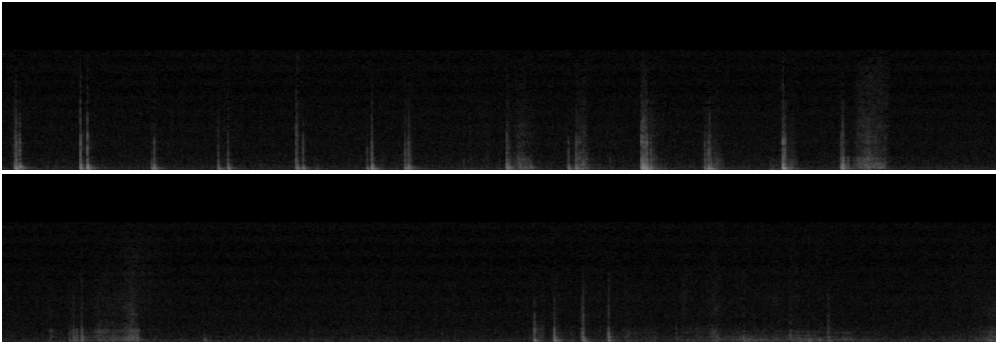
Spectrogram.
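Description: Long red-painted nails tap and lightly scratch the top edge of a thick hardcover book lying flat, a solid paper block with a cloth and board cover. A quick run of crisp, dry taps with almost no ring fills the first half, broken by brief soft scratching. After a quiet pause, a few more taps and a low, gentle scratch follow near the end.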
